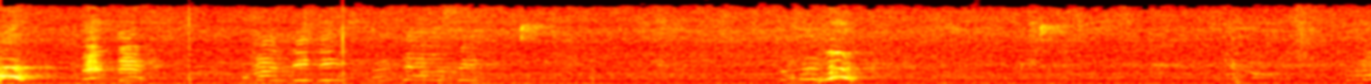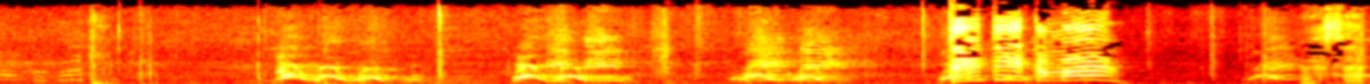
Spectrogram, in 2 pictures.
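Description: A small dog yaps in short, sharp bursts, especially toward the end, while people talk and call out nearby.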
